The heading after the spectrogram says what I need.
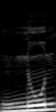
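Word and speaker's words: ن: The next one we have is noon. Similar to a n in English. So we've got noon.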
